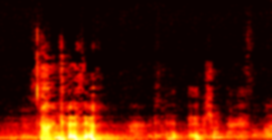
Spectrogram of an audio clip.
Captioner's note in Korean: 웃음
